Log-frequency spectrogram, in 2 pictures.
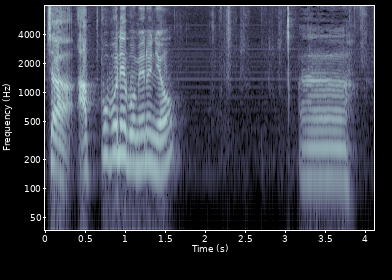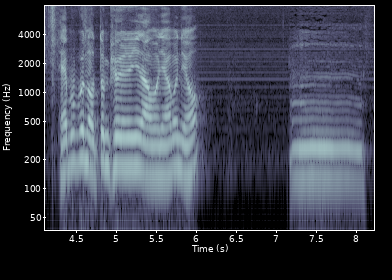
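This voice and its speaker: A man's voice: a little high, slow pace, pauses often. A man who is a pastor, preaching an expository Bible sermon in a conversational, joking way and mimicking accents. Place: church.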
